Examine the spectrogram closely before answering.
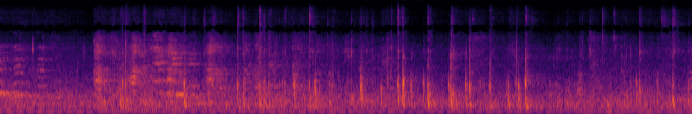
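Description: Wooden marionette feet tap and clatter on a hard floor.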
